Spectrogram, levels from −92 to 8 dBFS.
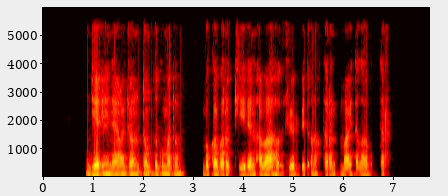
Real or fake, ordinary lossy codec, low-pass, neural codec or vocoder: real; AAC, 32 kbps; 5.4 kHz; none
